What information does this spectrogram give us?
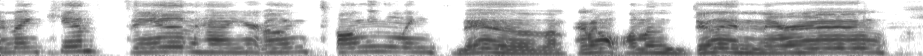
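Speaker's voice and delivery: very high, whiny voice, done badly. Naming your least favorite player in the house, mock her voice with a bad high-pitched whiny Nicole impression. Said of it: "I can't even do her high-pitched whiny correctly".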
